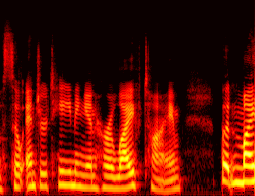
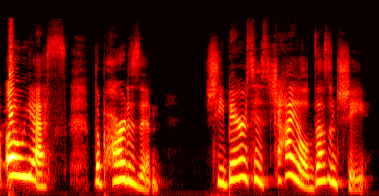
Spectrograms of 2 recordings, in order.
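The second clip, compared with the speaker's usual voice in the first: eager director; 6 semitones higher, 6 dB louder than usual. Acted.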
